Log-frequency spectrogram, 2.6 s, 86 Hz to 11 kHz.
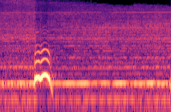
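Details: Smart Drone GT6 with optical positioning on (GPS off), hovering: steady even propeller hum at one pitch without surging, apart from a brief chirp; healthy stable hover.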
